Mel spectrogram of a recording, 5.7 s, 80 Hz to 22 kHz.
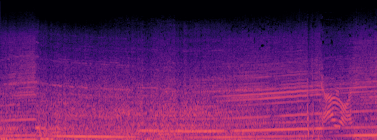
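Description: A Formula 3 car in the iRacing sim racing game at the Okayama circuit drones with a steady, loud engine note that climbs gradually through the gears, and a short rising-and-falling sweep follows near the end.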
